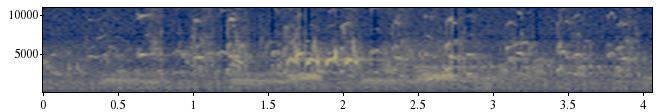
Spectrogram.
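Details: Young Eurasian coots with their caring parents, partly in the nest, at the Schützenweiher in Winterthur: brief clusters of thin, high piping notes, some higher and some lower, rising out of constant low background rumble.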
